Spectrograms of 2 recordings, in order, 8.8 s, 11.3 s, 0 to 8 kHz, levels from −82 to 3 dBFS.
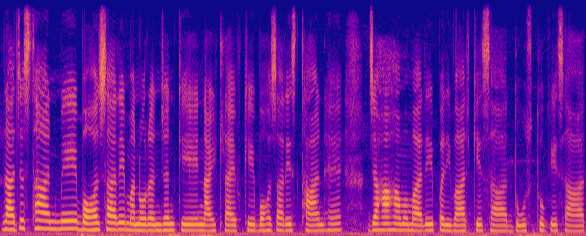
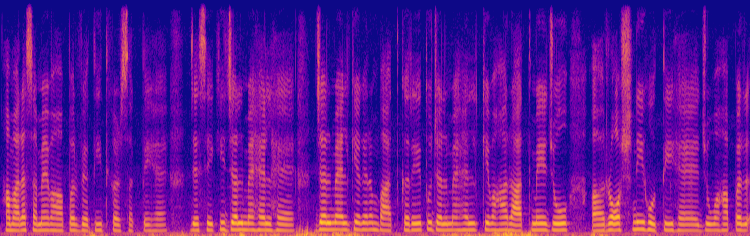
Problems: background sounds at intervals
